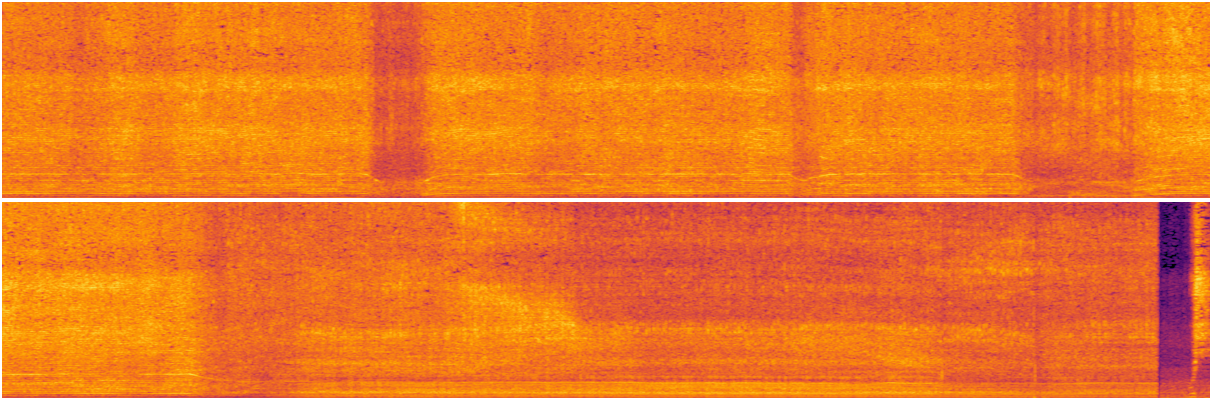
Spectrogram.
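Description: Small two-stroke handheld leaf blower running at full throttle, easing off and coming back up several times, then running steadily at a lower speed for the last ten seconds or so.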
